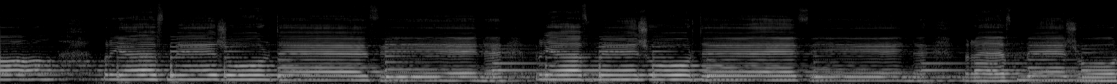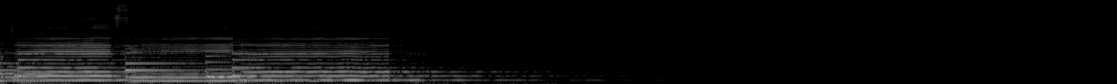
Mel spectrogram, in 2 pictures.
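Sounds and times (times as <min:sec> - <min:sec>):
soprano singing: 0:00.0 - 0:15.9.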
